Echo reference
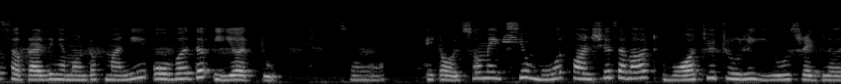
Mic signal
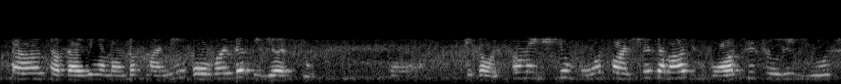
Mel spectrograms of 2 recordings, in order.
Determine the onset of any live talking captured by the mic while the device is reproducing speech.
none

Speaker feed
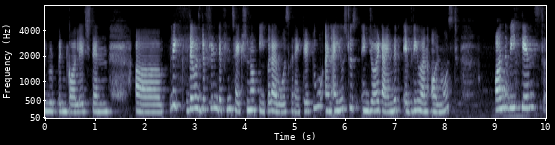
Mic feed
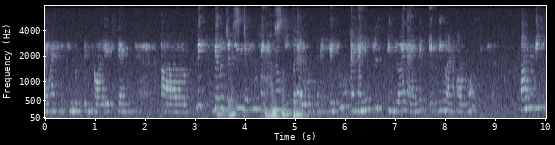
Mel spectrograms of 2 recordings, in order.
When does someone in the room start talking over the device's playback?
3.4 s

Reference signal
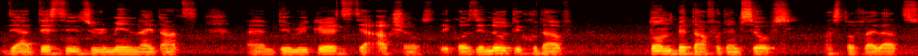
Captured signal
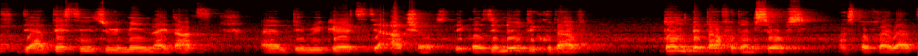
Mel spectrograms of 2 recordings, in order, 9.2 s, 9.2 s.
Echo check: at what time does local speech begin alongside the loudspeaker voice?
none

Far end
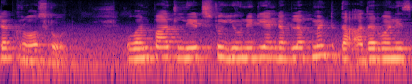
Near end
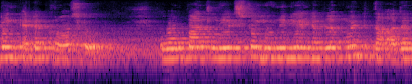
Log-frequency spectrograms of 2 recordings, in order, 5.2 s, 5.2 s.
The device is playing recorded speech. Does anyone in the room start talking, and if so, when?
none

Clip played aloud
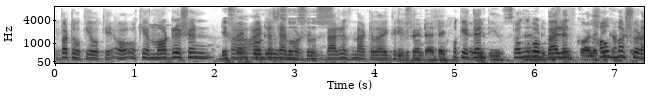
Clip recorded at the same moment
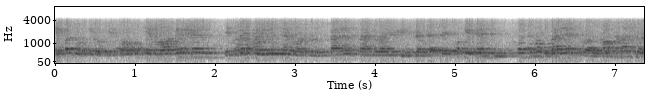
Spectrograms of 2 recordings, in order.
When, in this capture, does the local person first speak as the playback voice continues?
none

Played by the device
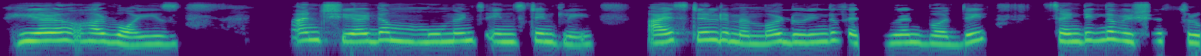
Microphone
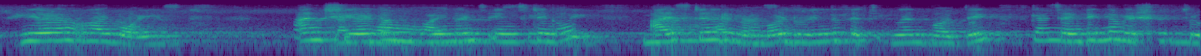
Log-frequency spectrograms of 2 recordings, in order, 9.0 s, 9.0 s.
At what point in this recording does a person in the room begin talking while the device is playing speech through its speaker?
2.5 s

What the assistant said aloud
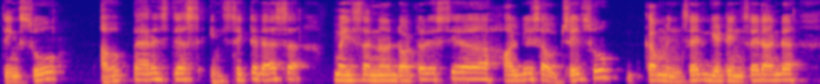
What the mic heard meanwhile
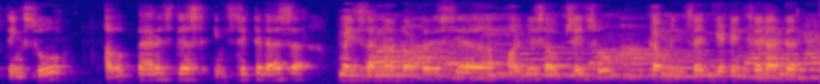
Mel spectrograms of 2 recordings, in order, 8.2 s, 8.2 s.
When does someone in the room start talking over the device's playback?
3.6 s

